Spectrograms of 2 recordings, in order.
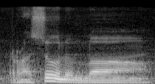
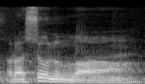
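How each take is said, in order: The two takes are said the same way.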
